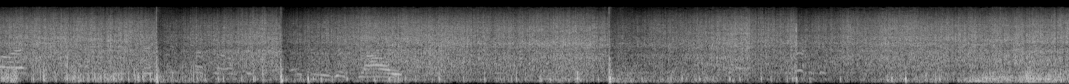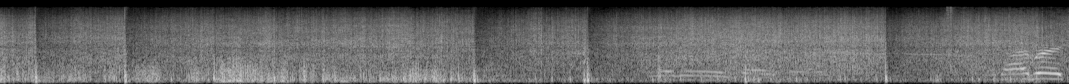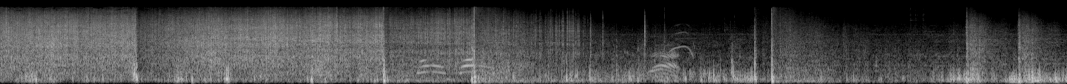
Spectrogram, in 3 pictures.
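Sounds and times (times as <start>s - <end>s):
firework fountains hissing crackle: 0.0s - 32.0s.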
